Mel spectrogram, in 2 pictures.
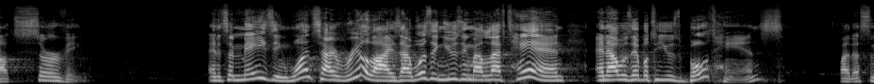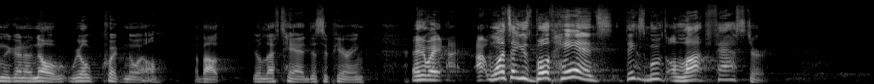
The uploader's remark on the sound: recorded live on February 20th, 2022 at Newark United Pentecostal Church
